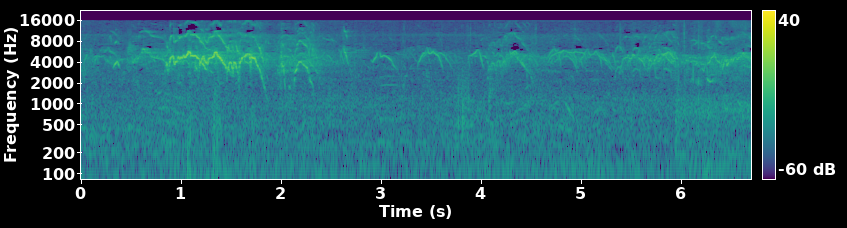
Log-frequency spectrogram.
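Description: Small birds chirping: many short, arching high calls, overlapping and loudest in a cluster about a second in.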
